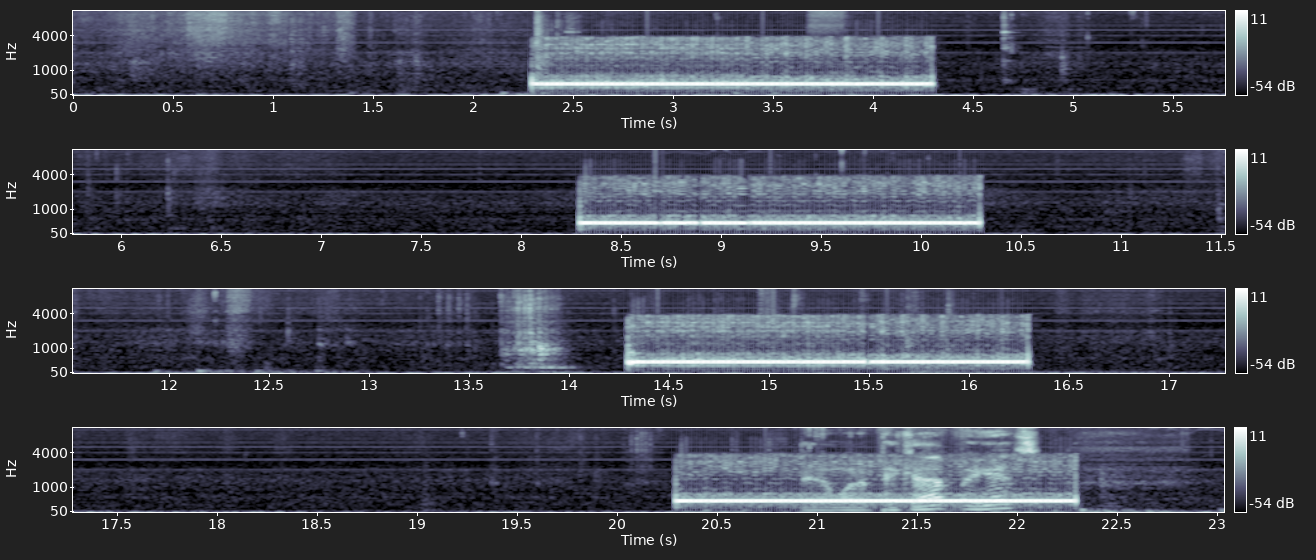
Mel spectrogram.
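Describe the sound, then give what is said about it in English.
A telephone line rings four times as a call is placed to the Carl Malone Toyota dealership. Each long, steady tone lasts about two seconds with even pauses between, loud and clear over a faint, low background hum. “And then we'll be back with a phone call to Carl Malone Toyota.”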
